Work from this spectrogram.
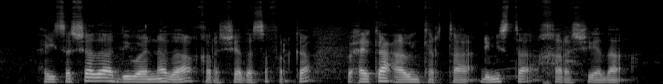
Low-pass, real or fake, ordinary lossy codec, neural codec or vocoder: none; real; none; none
